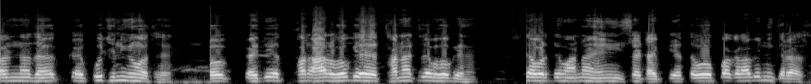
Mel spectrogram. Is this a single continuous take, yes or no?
no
